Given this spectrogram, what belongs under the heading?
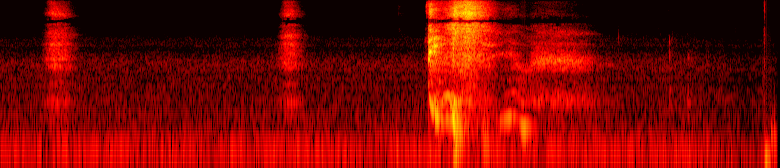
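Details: Tickly sneeze: two soft breathy build-up inhalations, then one forceful sneeze followed by a brief trailing breath.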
